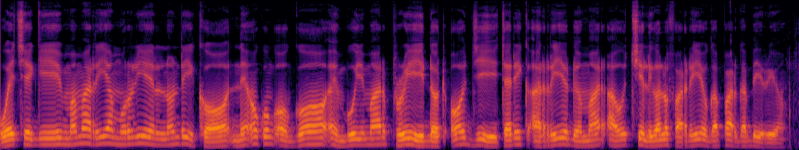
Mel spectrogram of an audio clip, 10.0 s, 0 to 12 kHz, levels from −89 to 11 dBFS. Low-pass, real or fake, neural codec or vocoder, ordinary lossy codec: none; real; none; none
